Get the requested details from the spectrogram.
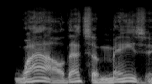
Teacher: Rise then drop shows emotion. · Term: Rising, falling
